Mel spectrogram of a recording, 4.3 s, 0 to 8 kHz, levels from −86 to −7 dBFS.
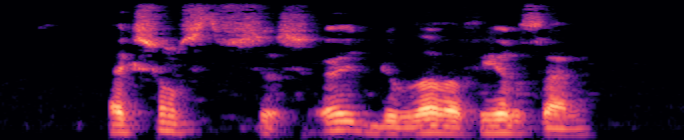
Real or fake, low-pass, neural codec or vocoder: real; 7.2 kHz; none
